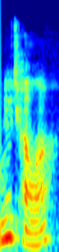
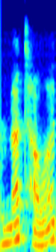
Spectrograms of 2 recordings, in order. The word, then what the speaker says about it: Nutella: a cup of chocolate hazelnut spread also called Nutella or Nutella depending on where you live and how you pronounce it stir that around until it's well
